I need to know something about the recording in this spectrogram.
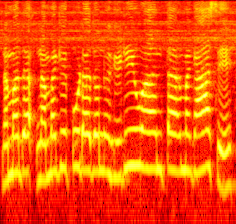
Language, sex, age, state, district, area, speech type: Kannada, female, 60+, Karnataka, Udupi, rural, spontaneous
